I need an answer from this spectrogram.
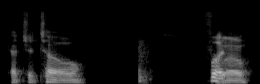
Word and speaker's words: Cacciottolo: Uh Kachato like Kattolo. Uh to like catch a foot low.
